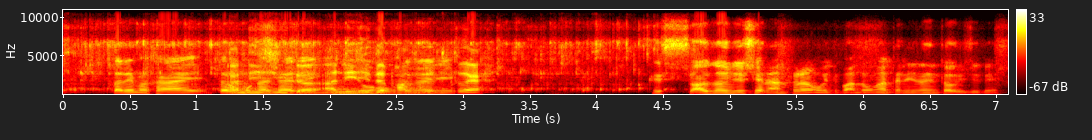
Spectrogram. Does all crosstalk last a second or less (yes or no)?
no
